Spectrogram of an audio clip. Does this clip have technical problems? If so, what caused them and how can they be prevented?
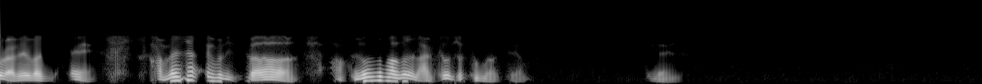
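Yes. The speech sounds robotic and buzzy throughout, with nothing above 3.8 kHz. This is heavy Codec 2 vocoder damage, at a rate consistent with about 1.3 kbit/s. Only pitch, voicing, energy and a coarse spectral envelope survive, and the decoder rebuilds the speech from sine waves instead of the original waveform. To prevent it, record or send through a waveform codec such as Opus at a healthy bitrate rather than a low-rate radio vocoder.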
